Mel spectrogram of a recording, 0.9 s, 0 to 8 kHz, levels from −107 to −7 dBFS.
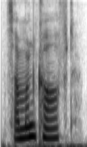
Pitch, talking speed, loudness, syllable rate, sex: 200 Hz, 205 wpm, -15 LUFS, 7.4 syllables/s, female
